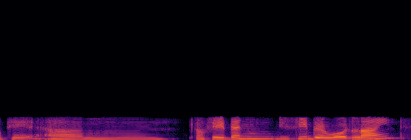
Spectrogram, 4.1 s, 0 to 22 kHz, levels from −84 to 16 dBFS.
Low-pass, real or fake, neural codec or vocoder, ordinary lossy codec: 3.6 kHz; fake; codec, 16 kHz, 1 kbps, X-Codec, HuBERT features, trained on general audio; none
